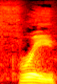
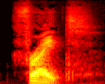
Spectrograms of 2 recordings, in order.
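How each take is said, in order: First: The vowel sounds like the one in 'freight'. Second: The vowel sounds like the one in 'fright'. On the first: The speaker calls it right. "It's like F R E I G H" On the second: The speaker calls it wrong. "You you mispronounced it"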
